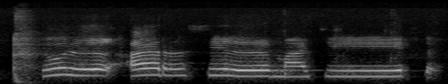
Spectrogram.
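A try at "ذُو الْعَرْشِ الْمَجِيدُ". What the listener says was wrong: Dzul arsyil. Shinnya utangnya tuh. Shin. Dzul arsyil majid.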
